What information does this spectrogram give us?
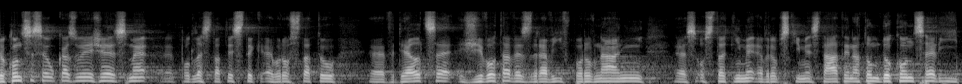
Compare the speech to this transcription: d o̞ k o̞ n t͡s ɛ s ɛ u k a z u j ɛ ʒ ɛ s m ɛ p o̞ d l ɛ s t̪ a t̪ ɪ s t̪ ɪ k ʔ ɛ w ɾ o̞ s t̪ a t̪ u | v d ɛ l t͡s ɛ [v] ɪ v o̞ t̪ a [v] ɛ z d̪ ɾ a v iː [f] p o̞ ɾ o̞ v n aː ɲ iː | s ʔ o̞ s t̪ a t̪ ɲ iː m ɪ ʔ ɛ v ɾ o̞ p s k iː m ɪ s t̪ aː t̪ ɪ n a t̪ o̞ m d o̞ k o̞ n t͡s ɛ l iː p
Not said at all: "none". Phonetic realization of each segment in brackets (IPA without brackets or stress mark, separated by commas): ʒ, v, f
